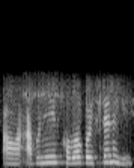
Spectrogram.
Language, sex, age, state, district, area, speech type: Assamese, female, 18-30, Assam, Dhemaji, urban, conversation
